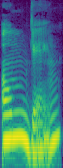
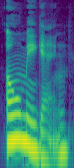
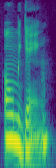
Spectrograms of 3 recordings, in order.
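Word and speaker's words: Ommegang: We say Omgang. Now, I think it's Omegang. Barbara. She's going to kill me. Barb, please don't kill us. It's Omegang.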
